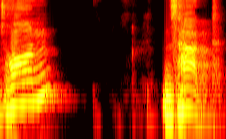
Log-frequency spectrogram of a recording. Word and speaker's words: ঝঞ্ঝাট: যেমন দেখো যে ঝঞ্ঝাট, এই ঝঞ্ঝাটটা তাহলে দেখো ঝন ঝাট, ঝঞ্ঝাট। এই দেখো ইয়টা কিন্তু দন্তন্বয়ের উচ্চারণ হচ্ছে প্রত্যেকটা ক্ষেত্রে।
